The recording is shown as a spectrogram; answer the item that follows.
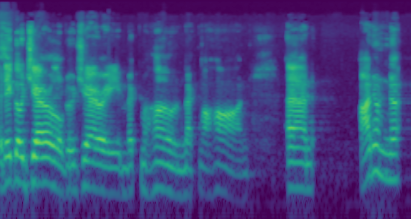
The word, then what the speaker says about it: Gerard McMahon: to a lot of people when they see gerard mcmahon on you know earlier records but i changed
